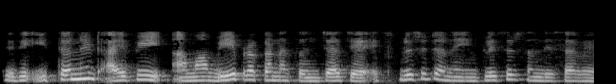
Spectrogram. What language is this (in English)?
Gujarati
